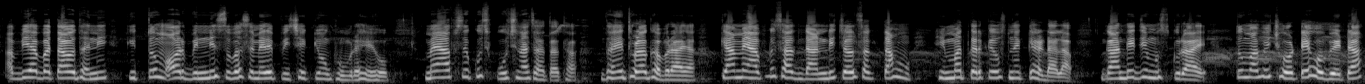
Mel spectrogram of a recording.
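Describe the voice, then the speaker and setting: A woman's voice: high voice, sharp tone, no echo. A woman teacher reading a textbook story aloud for exam preparation, lightly voicing the characters.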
